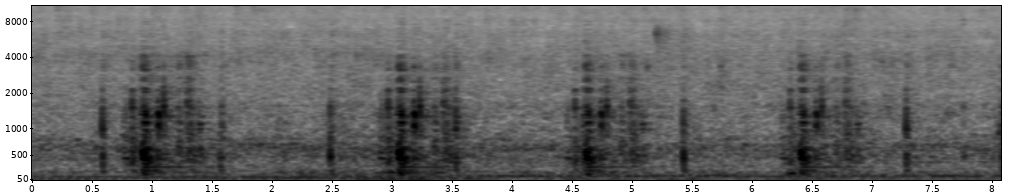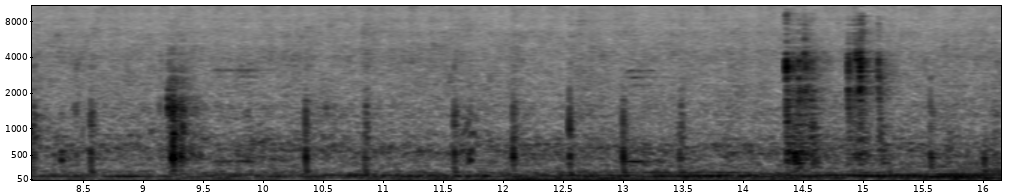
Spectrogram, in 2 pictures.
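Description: Fingers tap lightly on a glass touchscreen.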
